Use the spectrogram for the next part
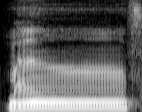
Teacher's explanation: Nunni f chiqadigan joyga yashiramiz. Ya'ni f chiqadigan joyi tepadagi tishlarimiz, ya'ni tepadagi ro'para tishlarimiz pastki labimiz o'rtarog'iga tegishi kerak. Shu yerga olib borib yashiramiz. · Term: ixfo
